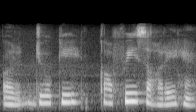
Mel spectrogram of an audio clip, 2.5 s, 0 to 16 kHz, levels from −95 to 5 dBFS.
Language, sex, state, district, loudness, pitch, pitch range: Hindi, female, Himachal Pradesh, Shimla, -15 LUFS, 210 Hz, 185-230 Hz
